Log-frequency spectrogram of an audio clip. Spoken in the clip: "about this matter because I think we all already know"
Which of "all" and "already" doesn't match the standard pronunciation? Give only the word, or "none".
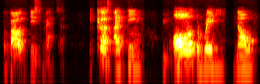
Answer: none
